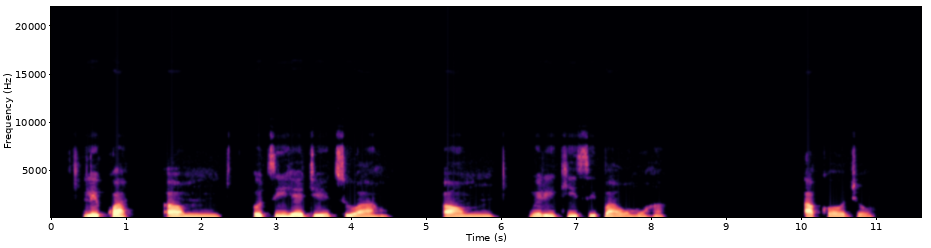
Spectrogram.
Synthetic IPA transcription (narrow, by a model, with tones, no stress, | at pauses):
le˨kʷa˦ | ɔ˦m̩˦ | o˨tu˨i˦ɦe˦dɪ˨e˨tu˦a˦ɦʊ˨ | ɔ˦m̩˦ | ŋʷe˨ɾi˦kʰi˦si˦k͡pa˦ʊ˦mʊ˨ɦa˦ | a˦kʰɔ˦˨d͡ʒɔ˨˦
